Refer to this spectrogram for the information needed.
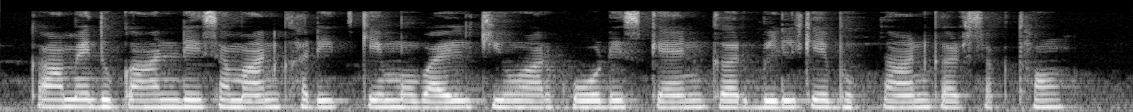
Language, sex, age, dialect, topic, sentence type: Chhattisgarhi, female, 18-24, Central, banking, question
